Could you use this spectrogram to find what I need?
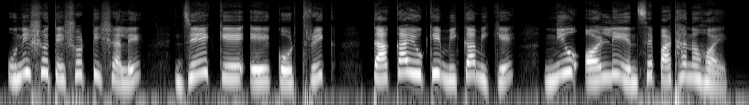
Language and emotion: Bengali, neutral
